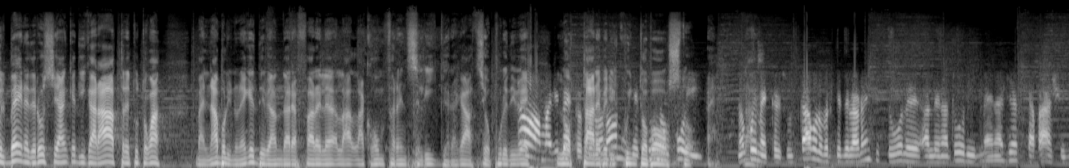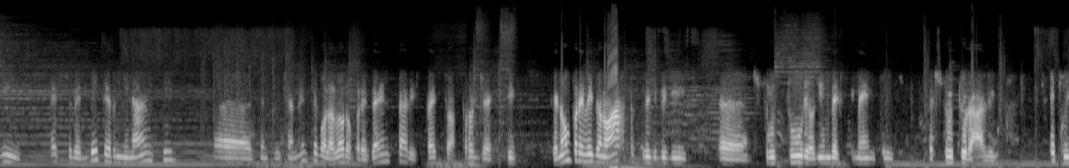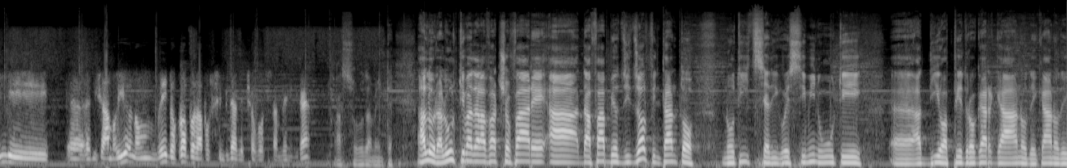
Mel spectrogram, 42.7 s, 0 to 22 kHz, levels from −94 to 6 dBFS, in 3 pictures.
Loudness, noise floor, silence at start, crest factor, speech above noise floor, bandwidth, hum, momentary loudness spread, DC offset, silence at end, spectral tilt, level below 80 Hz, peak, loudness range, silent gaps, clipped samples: -20 LUFS; -47 dBFS; 0 s; 20 dB; 27 dB; 15 kHz; none; 17 LU; under 0.1%; 0 s; -6 dB/octave; -48 dBFS; 0 dBFS; 10 LU; none; under 0.1%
